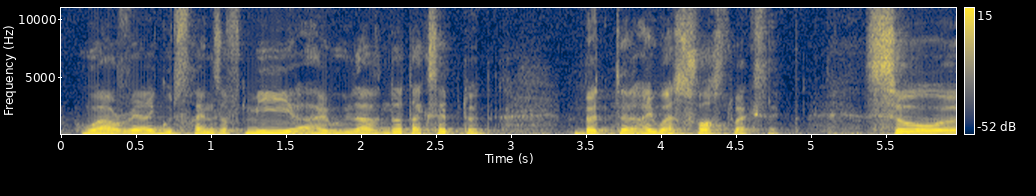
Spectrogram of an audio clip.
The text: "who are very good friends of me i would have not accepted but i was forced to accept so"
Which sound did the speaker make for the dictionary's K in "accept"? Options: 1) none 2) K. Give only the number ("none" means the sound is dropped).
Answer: 2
